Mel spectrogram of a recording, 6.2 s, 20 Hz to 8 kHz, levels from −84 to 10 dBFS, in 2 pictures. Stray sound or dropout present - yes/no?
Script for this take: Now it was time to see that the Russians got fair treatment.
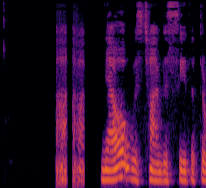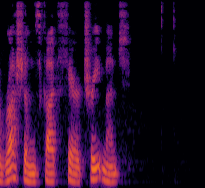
yes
